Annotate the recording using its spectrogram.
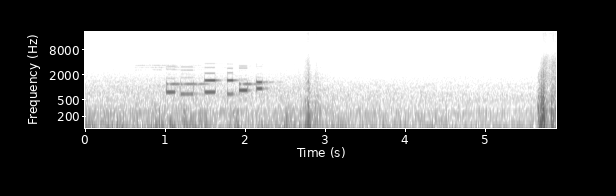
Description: DTMF, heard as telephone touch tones, dialled by hand, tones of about 120 ms, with room echo and street noise. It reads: 416370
